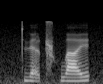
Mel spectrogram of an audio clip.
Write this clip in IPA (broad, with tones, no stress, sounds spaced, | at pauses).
t̪ ɥ ɛ̰˨˩ ʈ͡ʂʰ w a˧˥ ɪ̯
